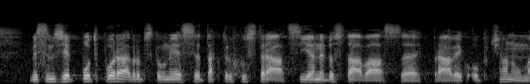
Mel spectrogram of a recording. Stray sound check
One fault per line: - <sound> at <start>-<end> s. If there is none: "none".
none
